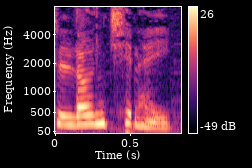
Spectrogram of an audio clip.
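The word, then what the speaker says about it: Lon Chaney: su ídolo y inspiración que fuera que es Lon Chenik, pero lo pronunciado bien, ¿okay?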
